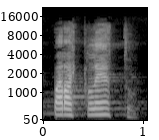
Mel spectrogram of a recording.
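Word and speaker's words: παράκλητος: consolar as nossas vidas a palavra grega para esta palavra se pronuncia parakleto que significa literalmente aquele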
